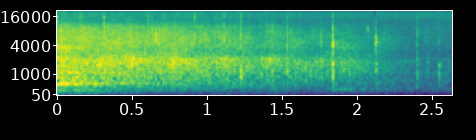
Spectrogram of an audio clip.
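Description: Audience applause at a Catholic gathering fades steadily from a full wash of clapping to scattered individual claps trailing off.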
